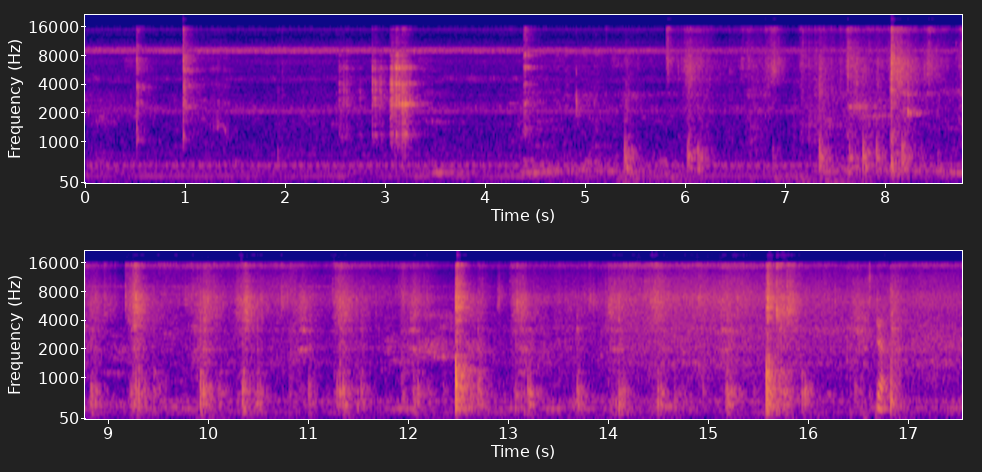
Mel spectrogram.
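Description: A spoon stirs a sticky evening snack mixture as melted jaggery is poured in bit by bit, giving irregular clinks and soft scrapes against the bowl that grow busier and louder toward the end.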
